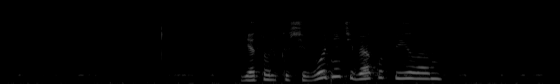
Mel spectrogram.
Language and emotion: Russian, neutral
